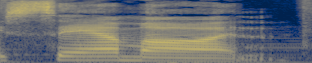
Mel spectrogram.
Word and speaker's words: salmon: Throw the L into the ocean, Mike. It is gone. We say Sam on. Sam on like the name Sam.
